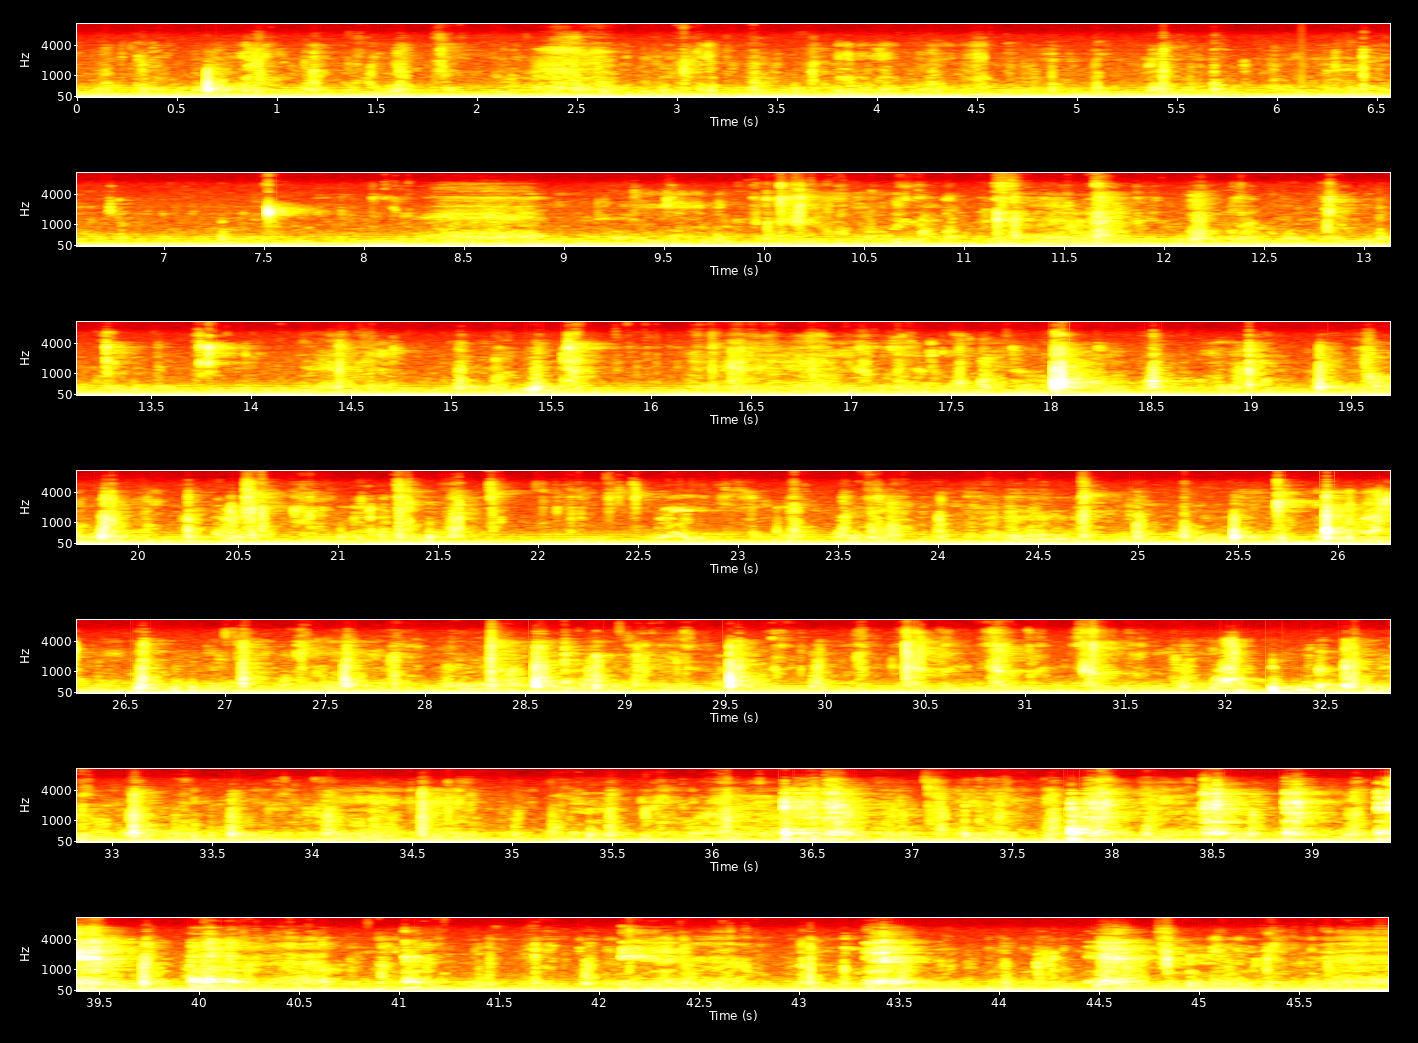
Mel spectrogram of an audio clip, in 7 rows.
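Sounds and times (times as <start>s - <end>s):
man chewing crunchy food: 0.0s - 45.9s
wet mouth clicks: 7.5s - 7.8s.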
